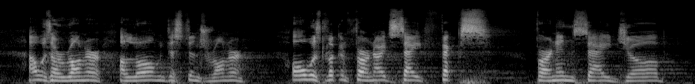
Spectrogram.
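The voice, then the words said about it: Northern Irish accent. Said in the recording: “Irish accent”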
